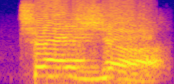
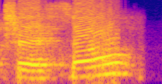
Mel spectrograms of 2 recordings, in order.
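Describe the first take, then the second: First: The middle consonant is a 'zh' sound. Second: The middle consonant is not a 'zh' sound. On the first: The speaker calls it right. "the S U R E would be je" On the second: The speaker calls it wrong. "not treasure"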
